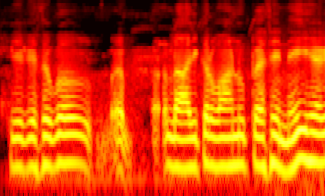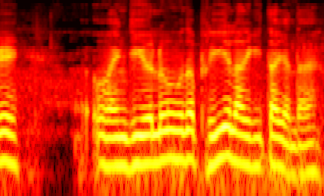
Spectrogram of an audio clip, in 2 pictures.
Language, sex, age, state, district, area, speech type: Punjabi, male, 18-30, Punjab, Kapurthala, urban, spontaneous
